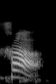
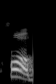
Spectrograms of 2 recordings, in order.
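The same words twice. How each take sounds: First: The kha is said light and thin. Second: The kha is said heavy and thick. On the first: The speaker calls it wrong. "bukan kha" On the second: The speaker calls it right. "ni pun huruf yang tebal"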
